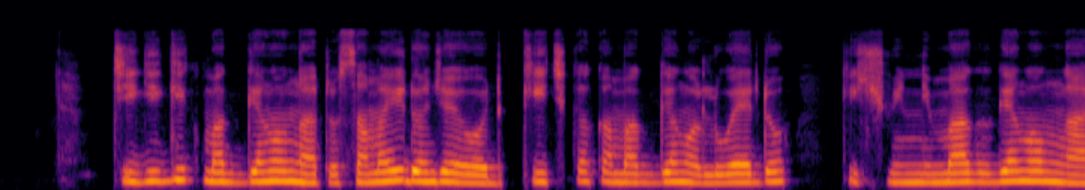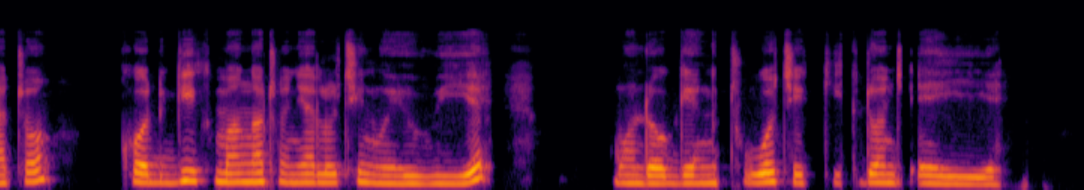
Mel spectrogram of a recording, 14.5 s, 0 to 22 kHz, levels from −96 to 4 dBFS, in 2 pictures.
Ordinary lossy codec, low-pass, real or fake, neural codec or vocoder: none; none; fake; codec, 24 kHz, 6 kbps, HILCodec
